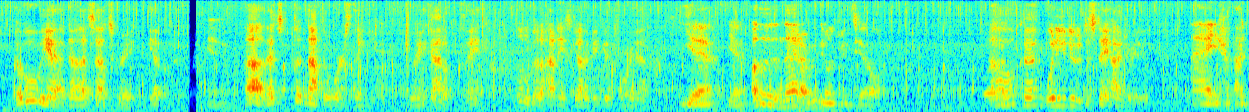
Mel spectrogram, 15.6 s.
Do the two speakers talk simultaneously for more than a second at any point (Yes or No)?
No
